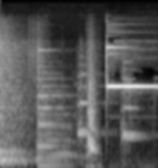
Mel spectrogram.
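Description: A phone sounds a short, bright ding for an incoming SMS, clear and close after a few soft handling clunks and tinkles.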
